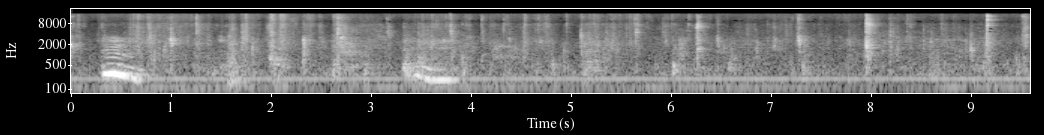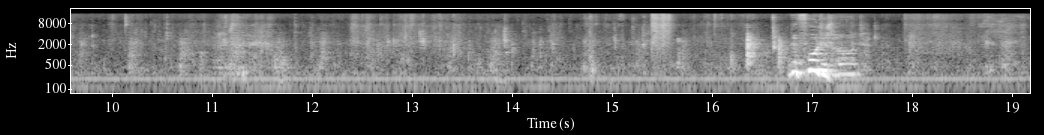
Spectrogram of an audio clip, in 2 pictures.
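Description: Short vocal murmurs from people eating, the loudest about half a second in with a falling pitch, others near 3.5 s and 17 s, over faint scattered clicks and smacks of eating by hand and a steady low hum.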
